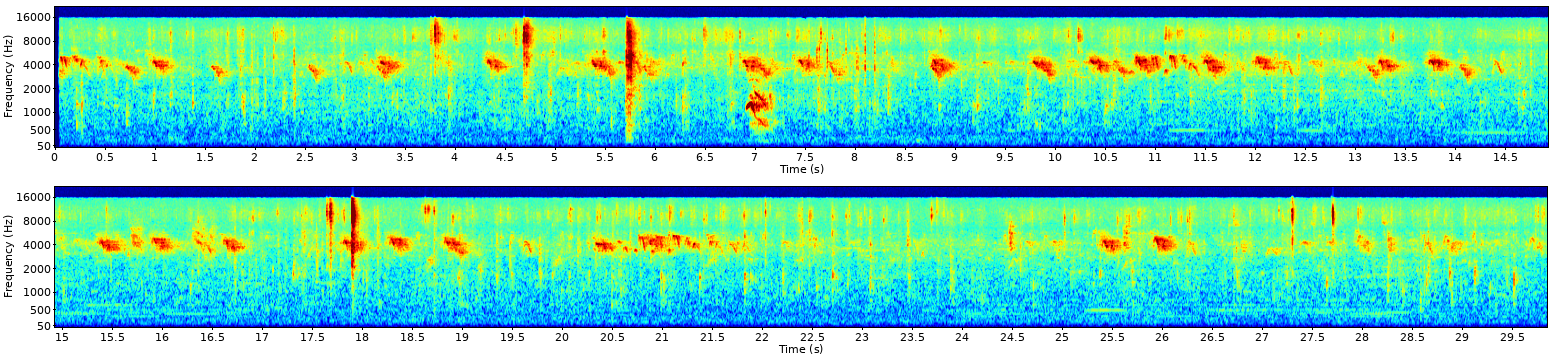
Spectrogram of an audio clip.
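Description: Small birds chirping rapidly and continuously around foraging red river hogs, with a few sharp clicks and one loud, short, falling call about seven seconds in.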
